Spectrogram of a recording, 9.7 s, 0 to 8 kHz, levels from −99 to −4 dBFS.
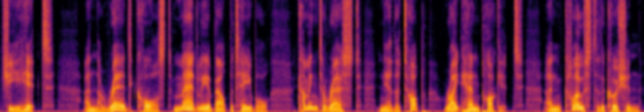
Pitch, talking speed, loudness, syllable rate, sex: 130 Hz, 145 wpm, -18 LUFS, 3.9 syllables/s, male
